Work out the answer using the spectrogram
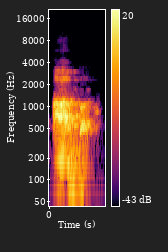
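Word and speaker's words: אבא: So we're gonna go to the next word, which is father, and it's pronounced Abba.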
